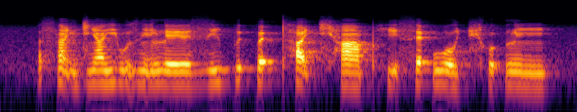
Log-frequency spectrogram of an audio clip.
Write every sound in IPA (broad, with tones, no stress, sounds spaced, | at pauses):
s ã˦˨ d͡ʑ ã˦ j ṵ˦˨ z ĩ˦˨ l e˨ ɪ̯ z i˦ p ɪ˦ ʔ p ɛ˦ ʔ tʰ ä̰˦˨ t͡ɕʰ ã˨ pʰ ḭ˦˨ s ɛ˦ ʔ w o˨ t͡ɕʰ ʊ˦ ʔ l ĩ˨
